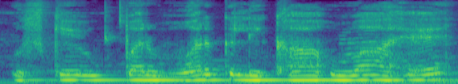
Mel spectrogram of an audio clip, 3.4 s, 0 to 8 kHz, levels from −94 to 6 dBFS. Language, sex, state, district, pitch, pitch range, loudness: Hindi, male, Madhya Pradesh, Dhar, 160 Hz, 160-170 Hz, -14 LUFS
